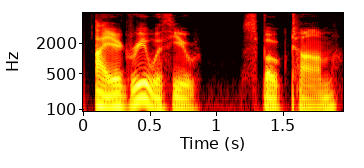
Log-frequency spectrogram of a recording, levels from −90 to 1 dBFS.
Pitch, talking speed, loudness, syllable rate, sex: 95 Hz, 185 wpm, -22 LUFS, 5.3 syllables/s, male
